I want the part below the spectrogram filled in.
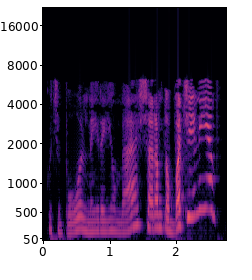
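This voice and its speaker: Cartoon role: a woman playing a stern scolding mother-in-law, loud and sharp, dry close sound. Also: medium pitch, huge pitch swings, moderate pace, dry recording. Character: strict scolding middle-aged mother-in-law. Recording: dull dry lo-fi recording.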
